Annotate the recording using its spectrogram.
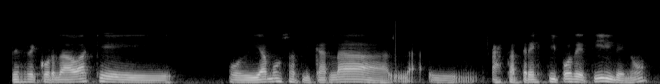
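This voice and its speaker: A man with a Colombian Spanish accent lectures an online class at a mid-range pitch. He explains step by step, filling pauses with "eh" and checking in with the students. The sound is thin and phone-like, as from a video meeting. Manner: explanatory, with many fillers and tag questions. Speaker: teacher. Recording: tinny phone-like meeting audio.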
